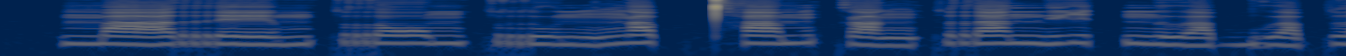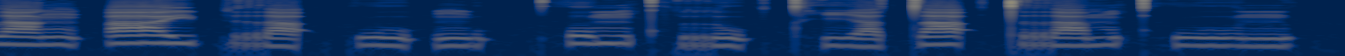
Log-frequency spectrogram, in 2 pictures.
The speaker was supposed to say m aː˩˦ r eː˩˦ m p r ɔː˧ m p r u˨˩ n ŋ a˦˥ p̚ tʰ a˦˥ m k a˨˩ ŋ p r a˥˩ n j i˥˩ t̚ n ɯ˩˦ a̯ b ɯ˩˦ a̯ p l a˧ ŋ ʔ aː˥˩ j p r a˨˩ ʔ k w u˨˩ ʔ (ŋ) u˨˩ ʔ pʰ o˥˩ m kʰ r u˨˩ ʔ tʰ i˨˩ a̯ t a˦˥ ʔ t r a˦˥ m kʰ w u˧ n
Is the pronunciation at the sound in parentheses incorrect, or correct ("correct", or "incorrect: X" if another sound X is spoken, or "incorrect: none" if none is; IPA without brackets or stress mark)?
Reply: correct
